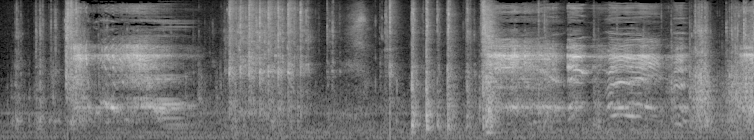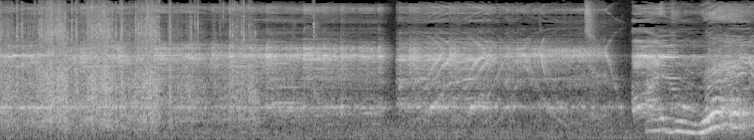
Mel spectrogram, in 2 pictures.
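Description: Toy Kamen Rider Build Driver transformation belt: plastic clicking and ratcheting as it is handled and its crank lever is turned, then the belt's electronic standby music with steady high tones, which runs for the second half and cuts off just before the end.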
